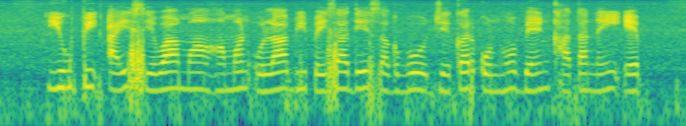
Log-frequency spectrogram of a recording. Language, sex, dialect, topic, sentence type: Chhattisgarhi, male, Eastern, banking, question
